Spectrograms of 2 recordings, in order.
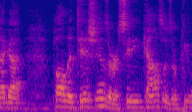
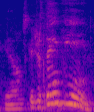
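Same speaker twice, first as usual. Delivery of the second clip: usual speaking voice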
